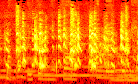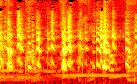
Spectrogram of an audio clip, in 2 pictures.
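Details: Eurasian coot calls from a lure recording made for catching birds. A busy flock gives rapid, crowded honking and clucking notes, nearly two a second, over a steady background hum.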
